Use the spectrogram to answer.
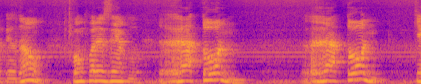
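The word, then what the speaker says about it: ratón: como por exemplo, raton, raton, que é rato, esse R vai ter esse som vibrante, a garganta vai vibrar. Então vai ser raton, raton.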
